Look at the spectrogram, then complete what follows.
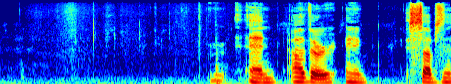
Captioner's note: speaking French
